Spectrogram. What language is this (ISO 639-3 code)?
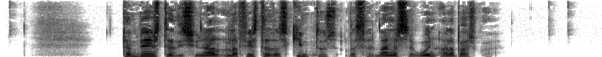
cat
